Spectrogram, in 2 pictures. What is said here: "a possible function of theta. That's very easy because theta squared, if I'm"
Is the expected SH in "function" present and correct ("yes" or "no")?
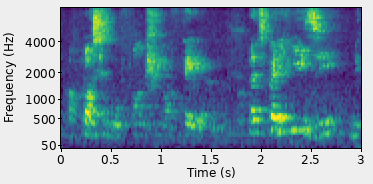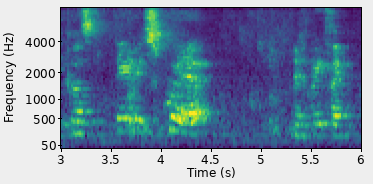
yes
